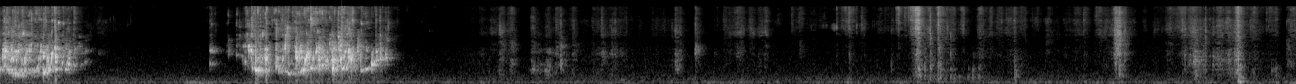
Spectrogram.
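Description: Water pouring off a soaked shaving brush lifted out of a glass, in two loud splashing runs about two seconds apart. After that come small, quiet paper crinkles and clicks as a Treet Platinum double-edge razor blade is taken out of its card packet and paper wrapper.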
